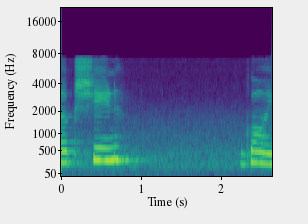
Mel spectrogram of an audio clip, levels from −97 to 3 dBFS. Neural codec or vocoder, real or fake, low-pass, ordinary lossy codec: none; real; 7.2 kHz; none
